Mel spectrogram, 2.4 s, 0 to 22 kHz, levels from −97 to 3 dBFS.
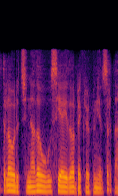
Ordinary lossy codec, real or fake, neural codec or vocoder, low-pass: none; fake; codec, 16 kHz, 0.5 kbps, X-Codec, HuBERT features, trained on LibriSpeech; none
